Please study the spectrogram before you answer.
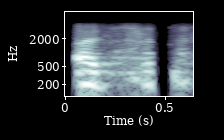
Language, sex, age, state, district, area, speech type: Sindhi, female, 45-60, Gujarat, Surat, urban, conversation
